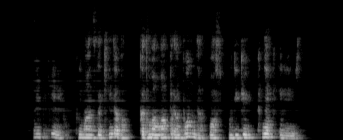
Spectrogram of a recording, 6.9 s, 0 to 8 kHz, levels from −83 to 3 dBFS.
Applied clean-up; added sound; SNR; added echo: neural mask model DeepFilterNet 3.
